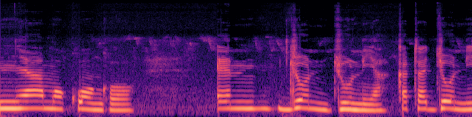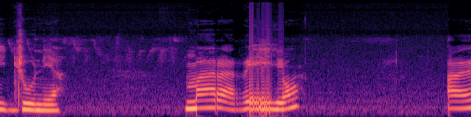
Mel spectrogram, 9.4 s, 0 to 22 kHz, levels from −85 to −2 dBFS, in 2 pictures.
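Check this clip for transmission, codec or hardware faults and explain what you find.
Two faults are audible in this speech clip.

Gain pumping runs through the whole clip. The input gain likely sits far too high, with a fast limiter clamping each loud syllable, so level swings by around 15 dB. Room noise sits about 40 dB below the speech, and the speech sounds squashed.

Robotic sound from repeated short buffers occurs from 7.22 to 7.56 s. New audio likely arrived too seldom, so playback looped the last short chunk for most of that stretch. The loop imposes a rigid, metallic 188 Hz buzz, which fits a buffer of about 5.3 ms.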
